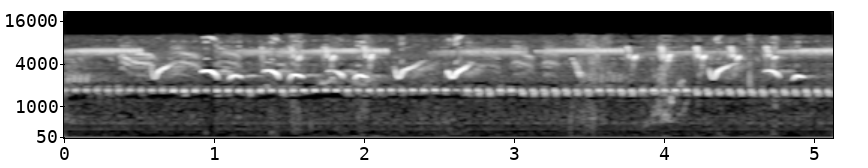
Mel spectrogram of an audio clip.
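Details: White-fronted bee-eaters at Pete's Pond, Botswana, Africa, recorded 10/9/07: short, clipped, hooked chirps repeated in quick loose bursts by several birds, over a steady, pulsing insect trill and a thin high insect whine.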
